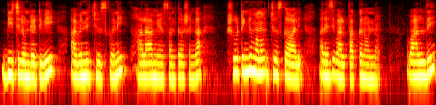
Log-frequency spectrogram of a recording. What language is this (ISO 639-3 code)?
tel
